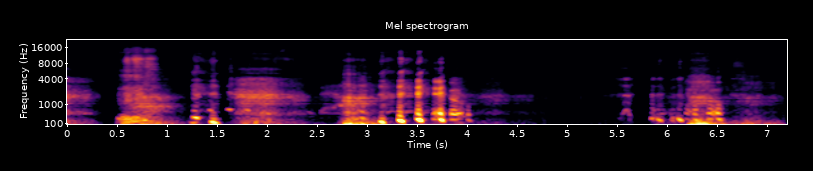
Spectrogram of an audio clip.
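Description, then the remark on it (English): A voice imitates a woman's heavy mouth breathing at a spa, with a slight awake-snore rasp, several breathy inhales and exhales in a loose rhythm, fairly loud, with a short pause before one last long breath. “She had that slight awake snore.”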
